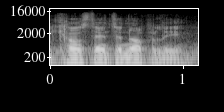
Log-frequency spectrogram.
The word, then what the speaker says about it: Constantinople: is right sorry I sorry Constantinople it's actually constantinopole Constantinople but um you know unfortunately I was raised in a in an environment where the English pronunciation was forced upon me constantinopole okay so constantinopole Constantinople it reads the L as to see the light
